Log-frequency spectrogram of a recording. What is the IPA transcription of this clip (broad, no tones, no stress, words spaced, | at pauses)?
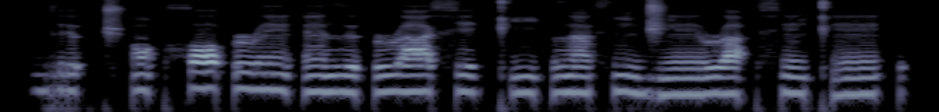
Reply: ɡrʏʔt͡ʃʼɔ̃ʔxɔʔ ɹẽʔɛ̃ðʏʔ ɹaxekʼiʔ ðãxĩd͡ʒẽ ɹaʔxẽkʼẽʔ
